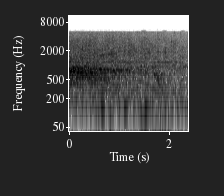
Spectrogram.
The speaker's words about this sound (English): Give the Lord a big clap of hand and take your seat.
